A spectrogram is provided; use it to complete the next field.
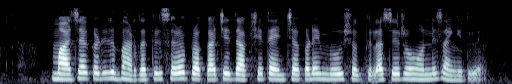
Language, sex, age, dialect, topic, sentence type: Marathi, female, 31-35, Standard Marathi, agriculture, statement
